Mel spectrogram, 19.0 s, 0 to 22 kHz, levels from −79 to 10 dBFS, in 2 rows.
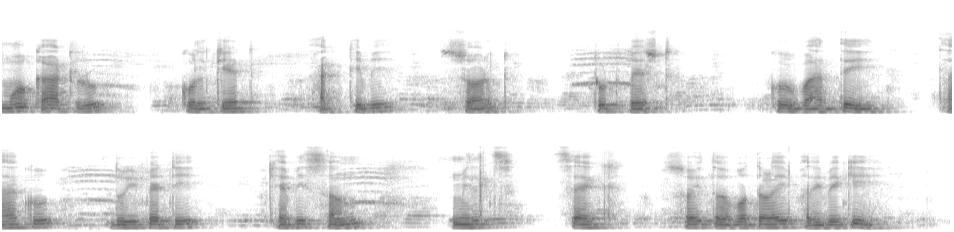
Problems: constant background noise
